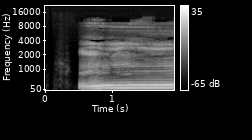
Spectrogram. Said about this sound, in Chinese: 嗯，这是老牛叫唤呢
